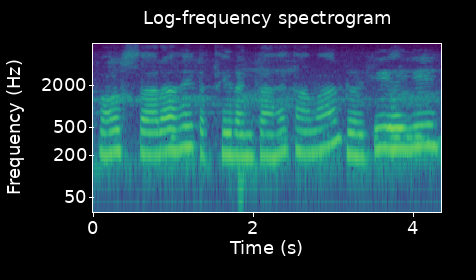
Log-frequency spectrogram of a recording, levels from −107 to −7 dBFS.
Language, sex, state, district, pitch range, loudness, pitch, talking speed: Hindi, female, Chhattisgarh, Bilaspur, 210-245 Hz, -36 LUFS, 225 Hz, 125 wpm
